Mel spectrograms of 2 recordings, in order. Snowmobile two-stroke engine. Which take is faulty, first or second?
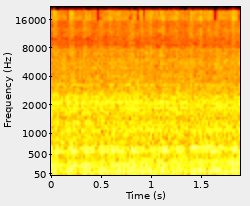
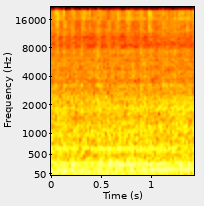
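second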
